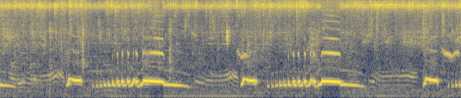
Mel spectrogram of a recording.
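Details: Local collared dove calling as a lure for morning, noon and night: repeated cycles of a short bright note, a quick bubbling roll, then a drawn-out coo sliding downward, about every two and a half seconds.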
